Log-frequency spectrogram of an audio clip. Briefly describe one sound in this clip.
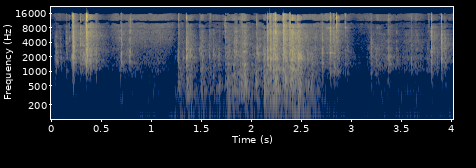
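Toy cars clatter and knock together.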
